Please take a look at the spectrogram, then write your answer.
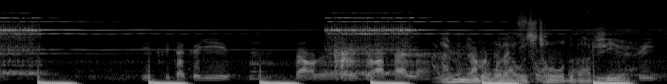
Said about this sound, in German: Es kommt vor, dass das Telefon klingelt. Es ist nicht unnütz, darauf zu warten, dass es klingelt. Ein Telefon dient dazu, zu klingeln.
